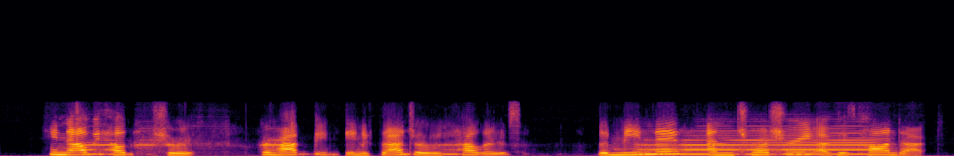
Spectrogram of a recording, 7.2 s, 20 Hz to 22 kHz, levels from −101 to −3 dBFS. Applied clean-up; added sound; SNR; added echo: neural diffusion model UNIVERSE++.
